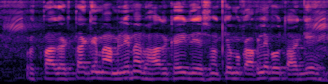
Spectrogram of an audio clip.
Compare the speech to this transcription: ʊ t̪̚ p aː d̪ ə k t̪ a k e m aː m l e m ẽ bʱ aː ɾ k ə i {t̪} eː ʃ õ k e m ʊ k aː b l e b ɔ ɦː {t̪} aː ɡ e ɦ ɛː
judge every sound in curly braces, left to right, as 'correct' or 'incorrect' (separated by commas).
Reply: incorrect, correct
